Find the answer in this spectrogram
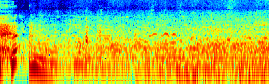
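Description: Rugby players shouting and calling to each other on the pitch as a lineout forms. A loud shout comes right at the start, with a voice dropping in pitch just after, followed by scattered shorter calls.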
